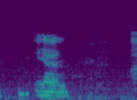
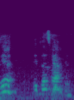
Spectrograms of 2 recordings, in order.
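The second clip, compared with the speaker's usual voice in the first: ordinary talk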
